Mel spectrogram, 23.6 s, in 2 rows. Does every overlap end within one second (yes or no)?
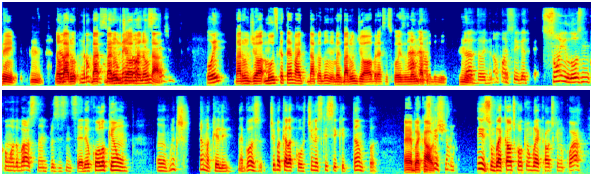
no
